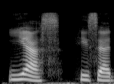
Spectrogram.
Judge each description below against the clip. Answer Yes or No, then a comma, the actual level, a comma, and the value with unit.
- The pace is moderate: Yes, average, 155 wpm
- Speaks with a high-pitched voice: Yes, high, 200 Hz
